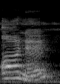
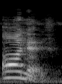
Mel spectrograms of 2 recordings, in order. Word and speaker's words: honor: words are honest and honor, for though the first letter of each is a consonant H, that H is silent, so when the words are spoken, the opening sound is that of a vowel, so we put an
